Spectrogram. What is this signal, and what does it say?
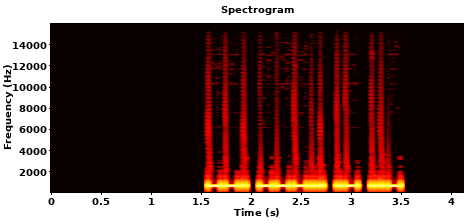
Morse code, heard as a keyed tone, about 27 wpm, 700 Hz. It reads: G8AU
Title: DXCC-100 Call Signs - 4 Characters - Repeated 2x - 28wpm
